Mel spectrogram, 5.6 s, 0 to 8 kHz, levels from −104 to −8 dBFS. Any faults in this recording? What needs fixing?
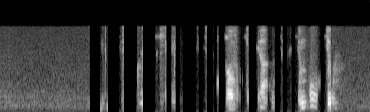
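The headset link ran over the Bluetooth CVSD headset codec, which sends one bit per sample to say whether the signal steps up or down, with an adaptive step size. The sound fits a 64 kbps CVSD stream. Nothing above 3.8 kHz survives, so the speech is narrowband and muffled throughout. The coarse tracking leaves a granular hiss under the speech, turns sibilants scratchy and distorts loud, bright moments. Switching the headset to a wideband profile such as mSBC or LC3 would prevent this.

From 1.32 s to 5.08 s, the other side's voice leaking through is heard under and around the talker, somewhat louder than the talker's own speech. The likely cause is that the loudspeaker's output reached the microphone and the echo canceller failed to remove it, so a second voice rides along with the main one for most of the clip. Better acoustic isolation between loudspeaker and microphone, or a properly converged echo canceller, would prevent it.

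Between 1.37 s and 1.77 s, the background is gated by the echo canceller. While the loudspeaker played, the canceller clamped the microphone down by about 39 dB. The room sound vanishes for about a third of a second in total within that span, then returns once the canceller releases. Gentler suppression with comfort noise filling the gap would keep the background steady.

Speech is suppressed in double talk from 2.05 s to 2.69 s, and again from 3.03 s to 5.02 s. With both sides talking at once, the echo canceller likely could not tell the talker from the loudspeaker echo and pulled everything down by about 40 dB. The talker's speech dips for about half a second in the first span and about a second in total in the second. A canceller with reliable double-talk detection would keep the near talker through overlaps.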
